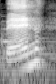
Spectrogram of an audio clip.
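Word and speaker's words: been: um for past participle you say ben some people say bin you can say bin you can say ben that means be was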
